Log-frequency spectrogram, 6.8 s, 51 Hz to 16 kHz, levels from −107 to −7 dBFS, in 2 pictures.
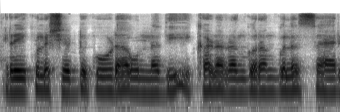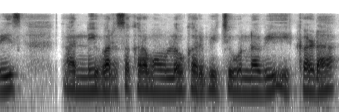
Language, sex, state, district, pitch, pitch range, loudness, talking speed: Telugu, male, Telangana, Hyderabad, 150 Hz, 145-155 Hz, -18 LUFS, 115 wpm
